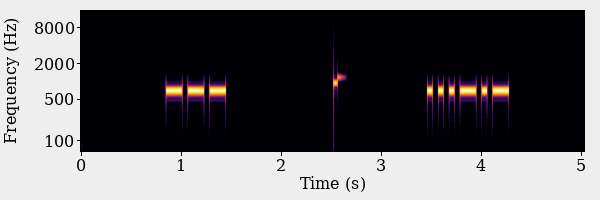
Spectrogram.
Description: Morse code, heard as a keyed tone, about 22 wpm, 700 Hz. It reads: O <SK>
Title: Single Character (Letter:Number:Punctuation:Prosign) Alt 22wpm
